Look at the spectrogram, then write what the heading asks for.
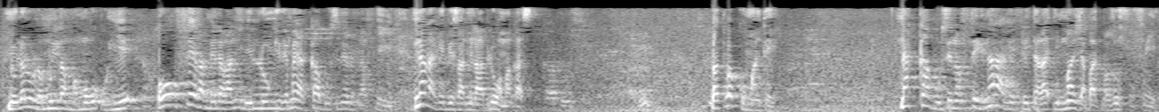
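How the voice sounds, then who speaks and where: A man's voice: on the high side, animated, fast talker, over a noisy crowd. A young man with a Congolese accent, arguing emphatically and repetitively in a casual interview. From Democratic Republic of the Congo. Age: young adult. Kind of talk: animated casual debate. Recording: dull, roomy sound, voices around.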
